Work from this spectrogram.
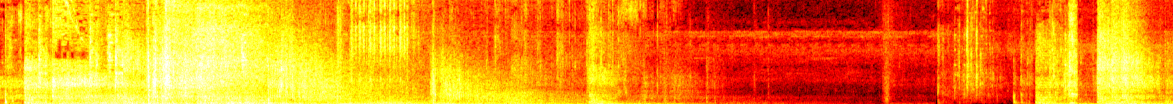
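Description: Counter-Strike match with flashbang and grenade blasts: heavy booming bursts and rapid gunfire, loud at first, fading into near silence before another sharp burst of gunfire returns.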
